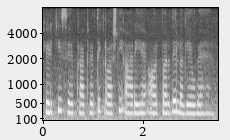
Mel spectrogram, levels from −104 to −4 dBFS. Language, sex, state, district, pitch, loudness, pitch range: Hindi, female, Jharkhand, Ranchi, 240 Hz, -15 LUFS, 235-260 Hz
